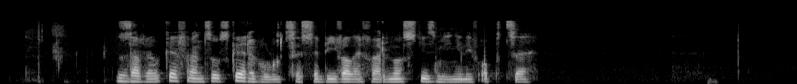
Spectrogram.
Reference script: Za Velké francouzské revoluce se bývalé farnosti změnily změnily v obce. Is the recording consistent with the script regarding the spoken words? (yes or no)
no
